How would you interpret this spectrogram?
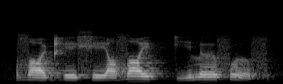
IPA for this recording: zˤ əː˧ ɖʱ e˧ x eː˧ zˤ eː˥ kː i˩˥ l əː˥ f ɤ˥˩ f

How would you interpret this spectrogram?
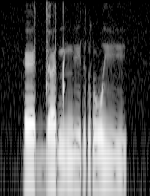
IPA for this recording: ɛ d ɐ d ŋ i r w i

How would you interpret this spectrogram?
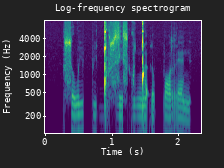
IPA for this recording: s ʊ w i pː i ɡ͡ǃ u s z i s ɡ ɔ ŋ͡ǃ ɜ ʔ ɾ ʊ pː ɔ r ɛ n

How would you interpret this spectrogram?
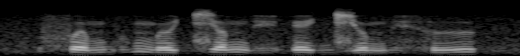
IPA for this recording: f ə m b o̤ m ɵ t͡ɕ ʌ n e̤ ʔ e d͡ʑ ɵ m e̤ h ɯ

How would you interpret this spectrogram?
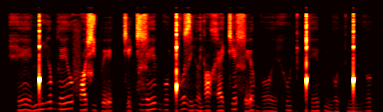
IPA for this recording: h eː˩˧˩ ŋ͡ǃ iː˧˥ ə̯ b l eː˧˥ ʊ̯ f ɒ˧˥ ɕ i˧ p ḛ˧ | c ḛ˩˧˩ c ɮ e˧˥ b o˧ ɡ͡ǃ o˧˥ z i˩˧˩ ə̯ j ɒ˩˧˩ x æ˩˧˩ c e˧˥ ɬ ḛ˧˥ ə̯ b oː˩˧˩ ɪ̯ h u˧ c ǃʰ eː˧˥ p ɲ oː˩˧˩ c ŋ͡ǃ i˧˥ ʊ̯

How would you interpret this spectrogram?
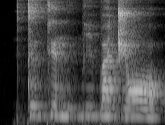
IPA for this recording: t ɨ kʲ ɐ n ṳ b iː b a d͡ʒ ɔ

